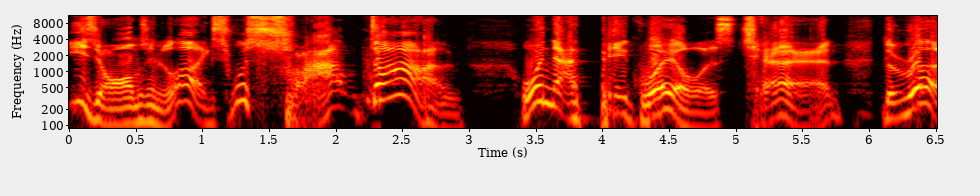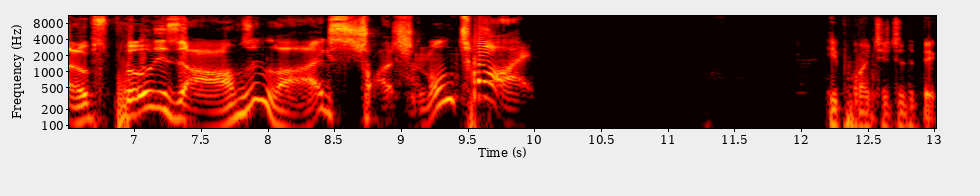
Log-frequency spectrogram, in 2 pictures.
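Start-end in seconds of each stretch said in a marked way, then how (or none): 0.0-10.0 fake British accent, higher. Reading a tour guide's lines aloud from a story: put-on british accent. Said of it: "as I'm being British".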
